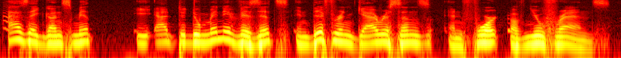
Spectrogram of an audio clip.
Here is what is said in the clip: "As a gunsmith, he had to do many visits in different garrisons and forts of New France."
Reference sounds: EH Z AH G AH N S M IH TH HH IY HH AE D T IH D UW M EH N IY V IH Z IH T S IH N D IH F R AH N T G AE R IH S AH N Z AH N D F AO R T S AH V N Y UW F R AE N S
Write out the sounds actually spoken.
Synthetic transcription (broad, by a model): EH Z AH G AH N S M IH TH HH IY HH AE D T IH D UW M EH N IY V IH Z IH T S IH N D IH F R AH N T G AE R IH S AH N Z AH N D F AO R T AH V N Y UW F R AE N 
